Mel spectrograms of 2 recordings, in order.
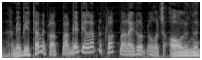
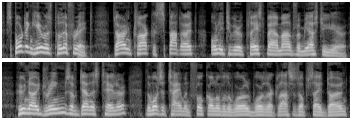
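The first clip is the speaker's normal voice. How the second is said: measured announcer read, pitched up; segment introduction; 4 semitones higher than usual. Acted. Presenter introducing the next comic sketch, announcer read.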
